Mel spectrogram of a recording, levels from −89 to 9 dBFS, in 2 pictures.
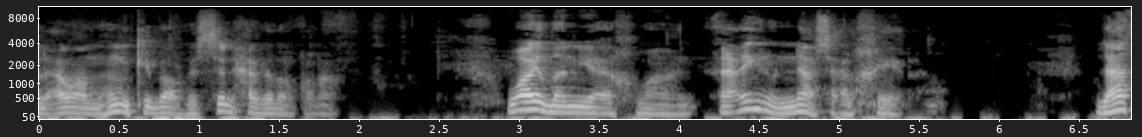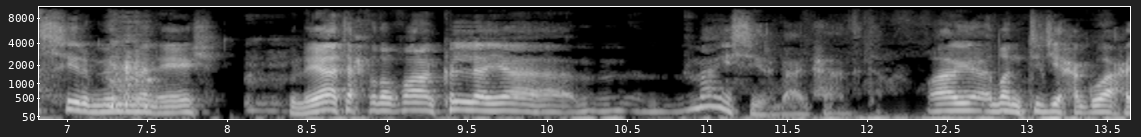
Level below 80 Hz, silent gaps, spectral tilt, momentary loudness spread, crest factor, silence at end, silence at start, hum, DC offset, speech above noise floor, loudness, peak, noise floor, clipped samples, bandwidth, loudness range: -50 dBFS; none; -4.5 dB/octave; 18 LU; 22 dB; 0 s; 0 s; none; under 0.1%; 27 dB; -20 LUFS; 0 dBFS; -48 dBFS; under 0.1%; 10.5 kHz; 6 LU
